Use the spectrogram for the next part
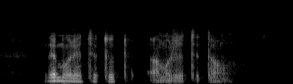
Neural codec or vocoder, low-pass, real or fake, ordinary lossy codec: codec, 24 kHz, 0.9 kbps, WavTokenizer, medium speech release version 1; 5.4 kHz; fake; Opus, 24 kbps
